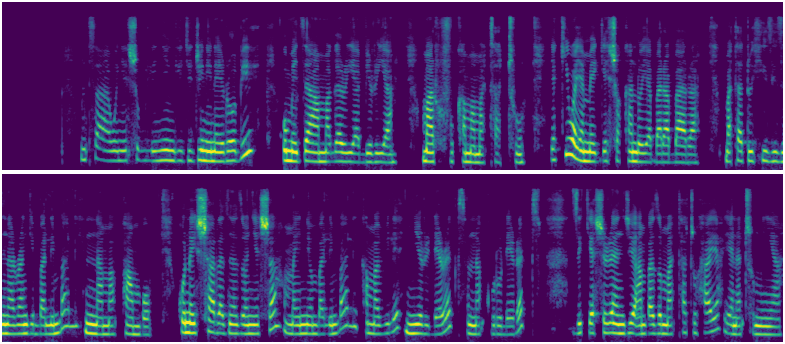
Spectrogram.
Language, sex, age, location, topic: Swahili, female, 25-35, Nairobi, government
